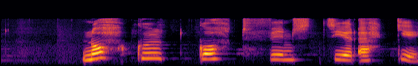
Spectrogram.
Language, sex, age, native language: Icelandic, male, 8, Icelandic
